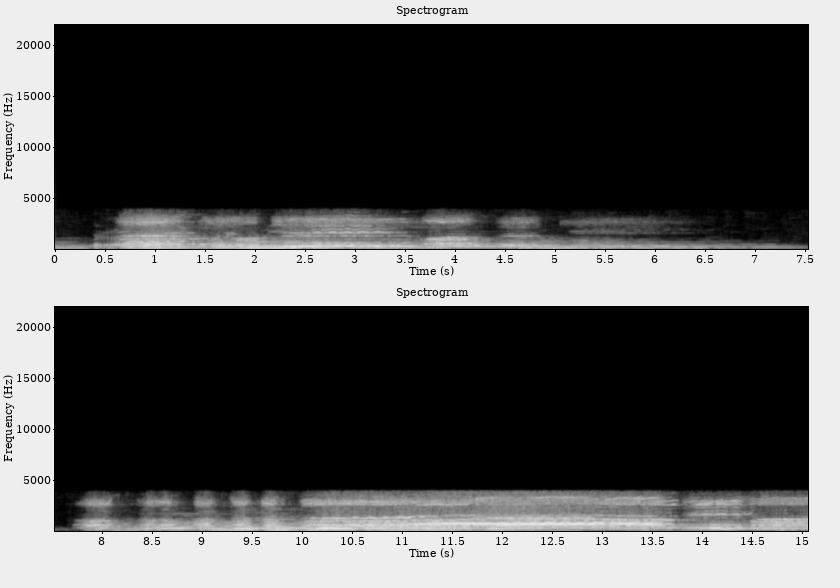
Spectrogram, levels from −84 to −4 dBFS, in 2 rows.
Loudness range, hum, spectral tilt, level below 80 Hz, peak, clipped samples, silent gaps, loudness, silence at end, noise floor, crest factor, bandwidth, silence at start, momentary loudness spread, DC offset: 16 LU; none; -3.5 dB/octave; -52 dBFS; -2 dBFS; under 0.1%; none; -16 LUFS; 0 s; -45 dBFS; 14 dB; 4.2 kHz; 0 s; 18 LU; under 0.1%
